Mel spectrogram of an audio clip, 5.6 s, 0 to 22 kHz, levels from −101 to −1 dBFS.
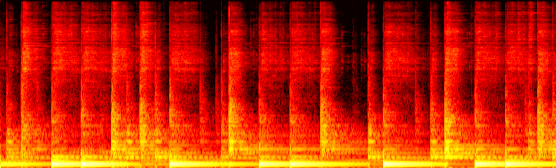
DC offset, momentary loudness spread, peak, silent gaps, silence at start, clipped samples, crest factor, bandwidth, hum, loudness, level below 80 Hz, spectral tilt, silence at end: under 0.1%; 12 LU; -2 dBFS; none; 0 s; under 0.1%; 14 dB; 11.5 kHz; none; -18 LUFS; -36 dBFS; -7.5 dB/octave; 0 s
